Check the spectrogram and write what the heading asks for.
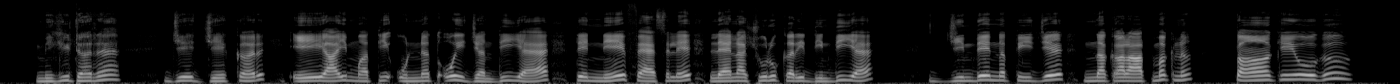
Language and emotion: Dogri, fearful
